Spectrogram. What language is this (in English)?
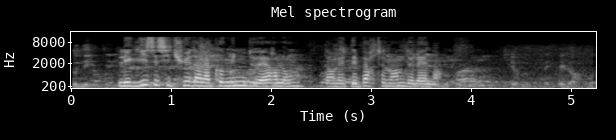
French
